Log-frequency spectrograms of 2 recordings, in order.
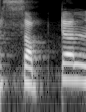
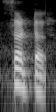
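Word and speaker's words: subtle: ठीक है, doubt, doubt, अब डाउट बी नहीं पढ़ा जा रहा, यहाँ पर डेप्ट नहीं पढ़ेंगे, डेट, और यहाँ पर सब्टल नहीं, सटल।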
